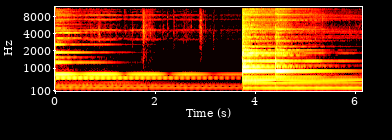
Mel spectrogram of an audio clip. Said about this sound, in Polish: To jest rodzaj polifonii na dzwonach, to jest uruchomienie jednocześnie kilku dzwonów przez dzwonnika bądź zespół dzwonników, wygrywając w ten sposób rodzaj melodii. Te brzmienia się uzupełniają, tworząc swego rodzaju melodię.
